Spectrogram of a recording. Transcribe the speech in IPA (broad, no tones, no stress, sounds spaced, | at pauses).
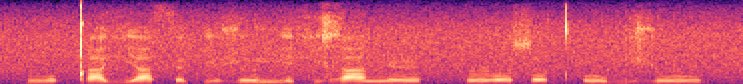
n̪ u ǃ a vʲ a θ ʏ pʲ u ʒ ɯ mʲ a fʲ ə ɣ a n ʏ | ɹ o s o t̪ʰ u bʲ ə ʒ u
